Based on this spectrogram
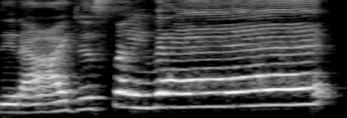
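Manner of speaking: booming, slowly belted, drawn-out put-on voice. Catching a phrase just said, asking in a Steve Urkel voice. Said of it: "in my Steve Urkel voice".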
